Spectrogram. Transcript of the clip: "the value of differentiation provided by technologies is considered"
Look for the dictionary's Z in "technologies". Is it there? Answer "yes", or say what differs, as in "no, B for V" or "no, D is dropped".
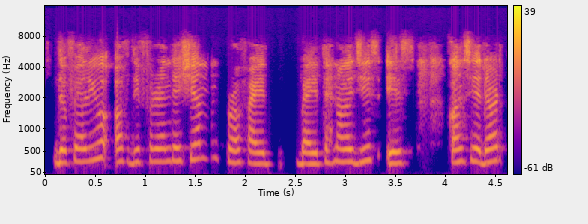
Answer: no, S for Z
